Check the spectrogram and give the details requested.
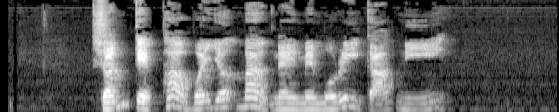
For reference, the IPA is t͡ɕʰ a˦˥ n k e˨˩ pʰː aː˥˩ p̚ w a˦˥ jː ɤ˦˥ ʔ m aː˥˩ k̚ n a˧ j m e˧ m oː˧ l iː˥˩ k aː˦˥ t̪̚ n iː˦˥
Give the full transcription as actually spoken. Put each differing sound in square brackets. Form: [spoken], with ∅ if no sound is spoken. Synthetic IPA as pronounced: t͡ɕʰ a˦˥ n k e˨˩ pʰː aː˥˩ p̚ w a˦˥ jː ɤ˦˥ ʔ m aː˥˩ k̚ n a˧ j m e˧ m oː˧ [ɾ] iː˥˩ k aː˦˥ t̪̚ n iː˦˥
